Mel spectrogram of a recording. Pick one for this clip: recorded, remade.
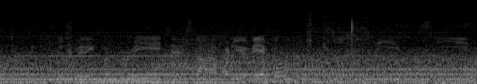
remade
